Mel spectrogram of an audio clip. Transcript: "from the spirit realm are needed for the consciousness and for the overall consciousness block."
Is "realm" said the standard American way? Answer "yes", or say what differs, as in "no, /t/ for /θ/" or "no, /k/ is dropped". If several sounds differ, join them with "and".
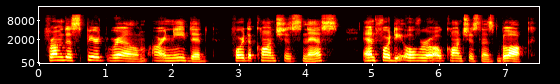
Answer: yes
